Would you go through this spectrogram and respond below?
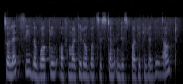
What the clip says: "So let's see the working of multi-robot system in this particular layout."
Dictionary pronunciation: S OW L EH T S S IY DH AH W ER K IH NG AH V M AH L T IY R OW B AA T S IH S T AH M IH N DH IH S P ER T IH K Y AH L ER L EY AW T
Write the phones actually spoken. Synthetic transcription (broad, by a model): S OW L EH T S S IY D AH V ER K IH NG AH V M AH L T IY R OW B AA T S IH S T AH M IH N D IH S P ER T IH K Y AH L ER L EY AW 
